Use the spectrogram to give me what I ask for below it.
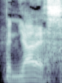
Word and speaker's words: Pinellas: I think that's how you say it. – Pinellas? I'm like 99% positive. – But because it's in Florida and there's a double L, I want to do the Y.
